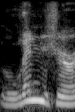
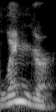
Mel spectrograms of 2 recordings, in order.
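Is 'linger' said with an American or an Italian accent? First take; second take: Italian; American. First: It is said with an Italian-accented pronunciation. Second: It is said with a standard American pronunciation. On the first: Someone else said it, mispronouncing the word. The speaker calls it wrong. "she would say linger instead of" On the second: This is the usual pronunciation of the word. The speaker calls it right. "instead of linger"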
